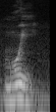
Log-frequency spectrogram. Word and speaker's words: muy: Okay, and the word for very is muy. Muy. Now, how you pronounce it? It sounds very much like M-W-E-E. Muy. That's pretty much how you say it, okay?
